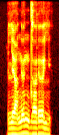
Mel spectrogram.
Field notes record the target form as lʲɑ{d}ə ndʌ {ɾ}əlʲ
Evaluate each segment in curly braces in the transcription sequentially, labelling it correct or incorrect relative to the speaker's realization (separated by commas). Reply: incorrect, correct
